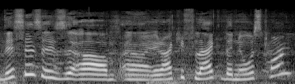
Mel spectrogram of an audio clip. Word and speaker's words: Iraqi: You're from Iraq. – I am from Iraq, and I'm Chaldean, Christian Chaldean. – Christian Chaldean, and right now she's in a beautiful, beautiful, traditional Iraqi, did I say that right? – Yes, Iraqi top or Iraqi fustan.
